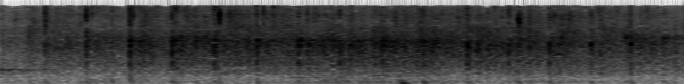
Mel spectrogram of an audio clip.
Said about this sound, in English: All right, now that you just had a good applause, you've had a good moment, you're feeling good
